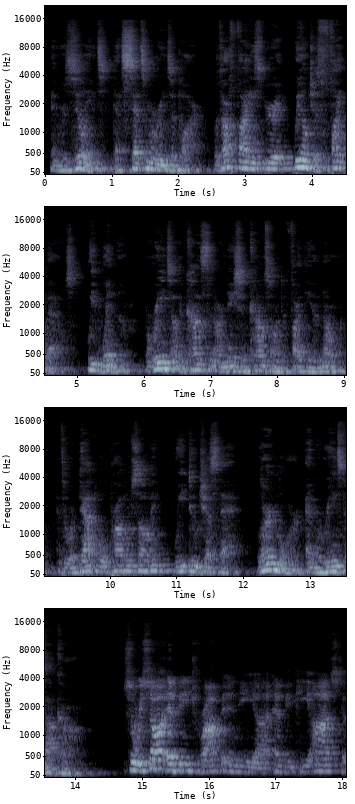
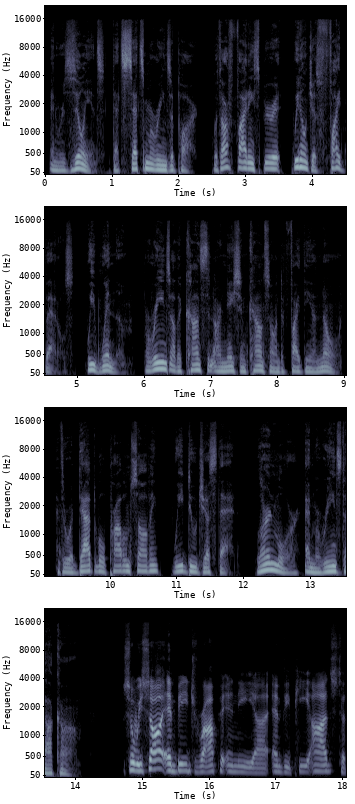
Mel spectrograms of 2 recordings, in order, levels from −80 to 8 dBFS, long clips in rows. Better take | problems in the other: second | off-mic speech; far // room echo; noticeable; dies away in 0.6 s

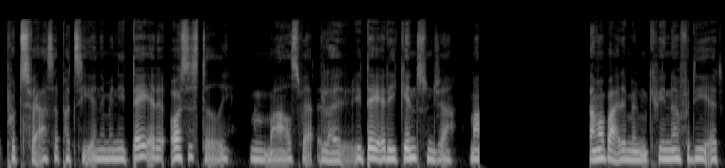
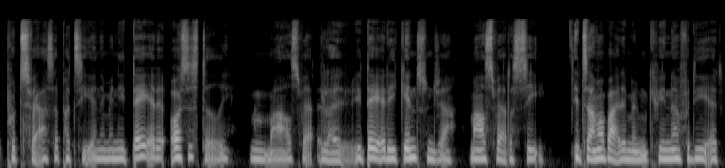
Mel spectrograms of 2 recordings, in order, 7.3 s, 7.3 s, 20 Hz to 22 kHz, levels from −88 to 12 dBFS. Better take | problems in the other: second | audio cutting out; at 5 s for 1 s

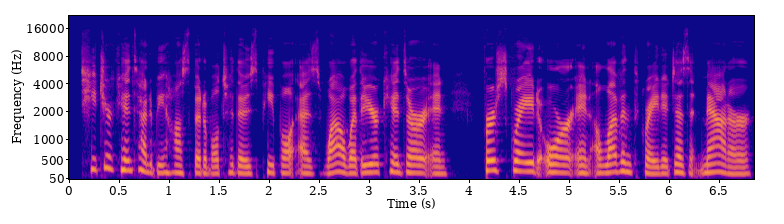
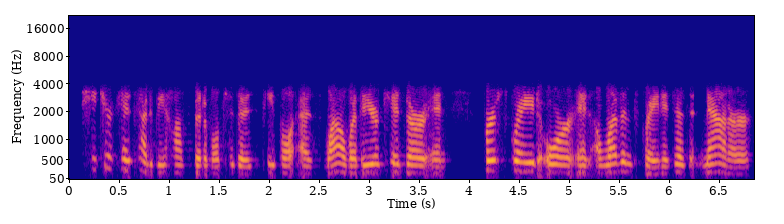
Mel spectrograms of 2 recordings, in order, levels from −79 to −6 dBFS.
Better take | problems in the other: first | phone-call audio; poor line

